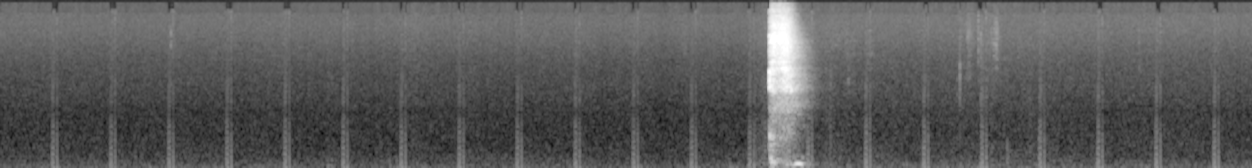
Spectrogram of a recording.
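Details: Adult man (boyfriend) sneezes again: a single loud, sharp sneeze in a quiet room with a ticking clock in the background; sneeze.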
